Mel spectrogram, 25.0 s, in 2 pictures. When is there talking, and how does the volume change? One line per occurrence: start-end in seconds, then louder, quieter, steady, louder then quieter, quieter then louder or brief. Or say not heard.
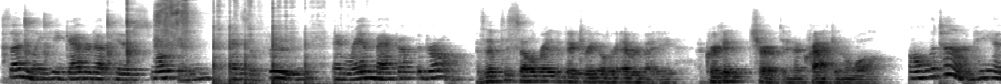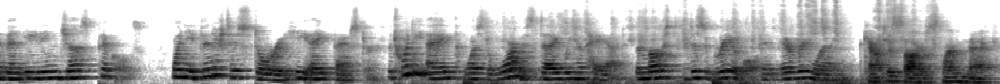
0.0-24.9 steady.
